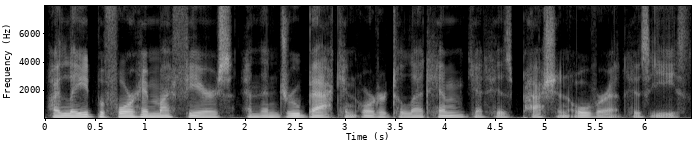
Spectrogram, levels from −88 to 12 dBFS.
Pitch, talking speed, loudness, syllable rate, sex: 110 Hz, 205 wpm, -18 LUFS, 4.4 syllables/s, male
